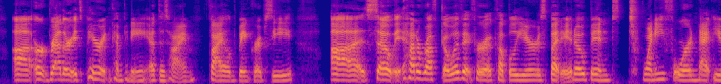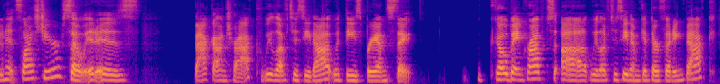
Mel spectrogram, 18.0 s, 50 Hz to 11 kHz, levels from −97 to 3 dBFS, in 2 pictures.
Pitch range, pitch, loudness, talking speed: 195-230 Hz, 210 Hz, -25 LUFS, 195 wpm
